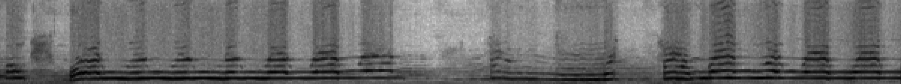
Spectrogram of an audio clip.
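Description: A chihuahua howling along to music in three long, high held notes, the middle one shorter and dipping in pitch, over a quieter musical accompaniment.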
